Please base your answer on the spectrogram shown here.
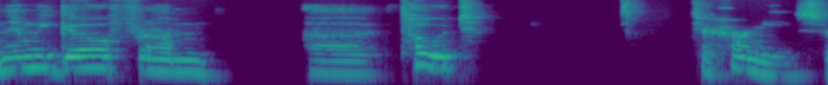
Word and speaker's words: Thoth: um and so the the egyptian god uh thoth or tote uh or thought depending on you know how you pronounce it we don't really know how the ancient egyptians pronounce things but i'm gonna say uh tote was the first alchemist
